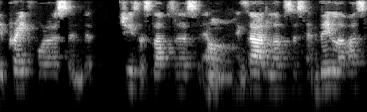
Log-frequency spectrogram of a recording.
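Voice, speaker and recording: This is a woman speaking. She has a Hungarian accent. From Hungary. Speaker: missionary and minister. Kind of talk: personal testimony in interview.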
